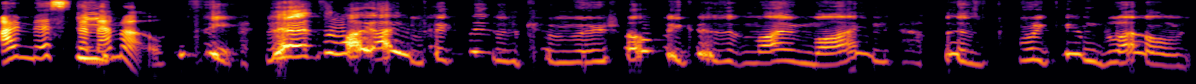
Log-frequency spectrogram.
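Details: Adult woman with cerebral palsy, which she says is why she talks this way and that nothing can be done about it; dysarthria (cerebral palsy).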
